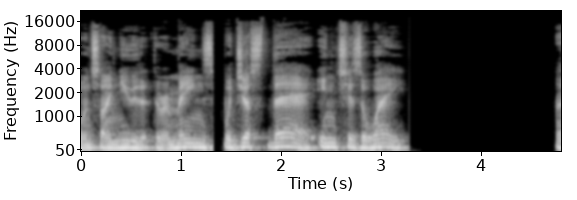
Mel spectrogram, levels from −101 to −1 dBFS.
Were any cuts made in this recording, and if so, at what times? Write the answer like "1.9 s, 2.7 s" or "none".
1.3 s

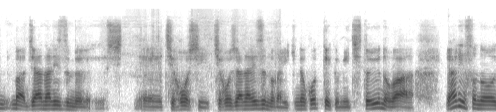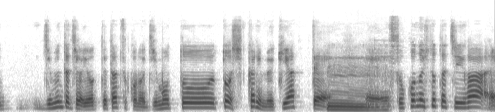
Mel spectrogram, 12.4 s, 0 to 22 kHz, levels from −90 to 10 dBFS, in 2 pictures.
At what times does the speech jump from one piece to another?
none

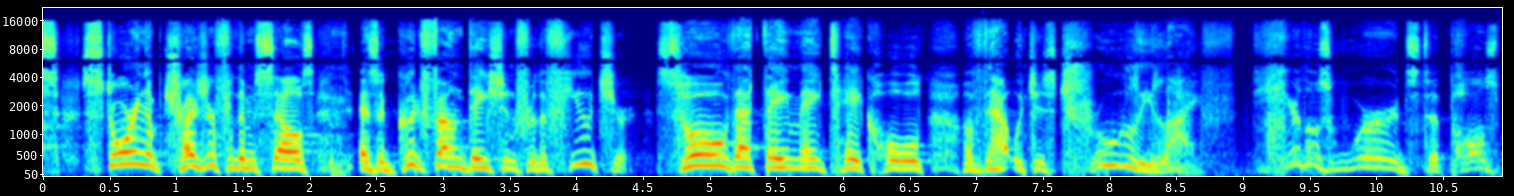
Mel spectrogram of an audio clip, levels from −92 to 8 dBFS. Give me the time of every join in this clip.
4.5 s, 9.0 s

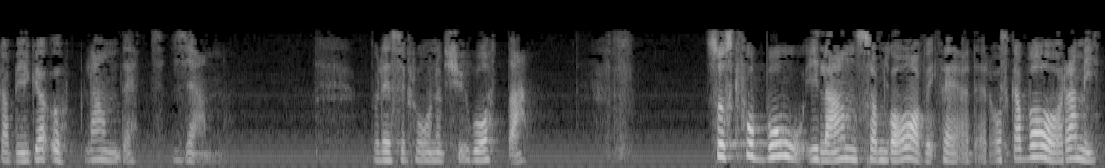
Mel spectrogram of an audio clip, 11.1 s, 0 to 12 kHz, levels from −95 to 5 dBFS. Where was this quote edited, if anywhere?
4.1 s, 4.4 s, 7.4 s, 8.2 s, 8.9 s, 9.3 s, 10.0 s

